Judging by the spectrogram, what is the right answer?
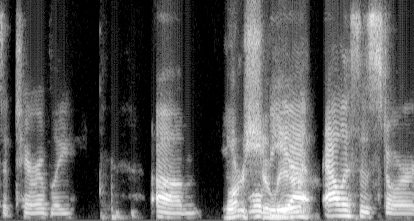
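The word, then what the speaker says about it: Marj Charlier: I'm going to mispronounce it terribly. Marge Chalier.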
